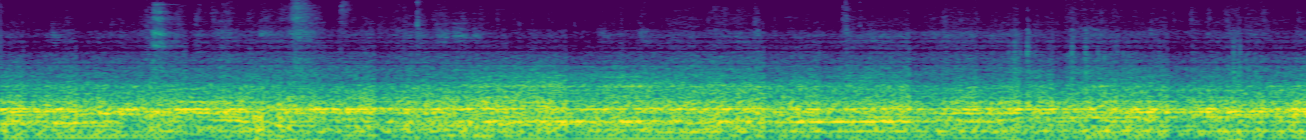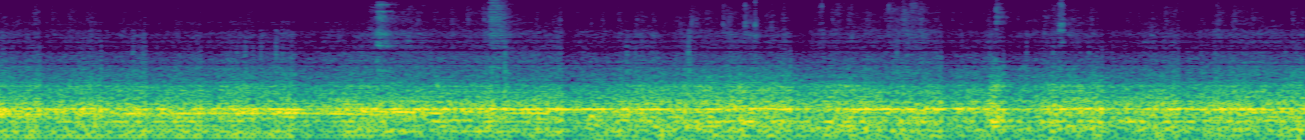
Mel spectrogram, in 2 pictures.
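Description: A vehicle engine hums steadily as it drives along a road.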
